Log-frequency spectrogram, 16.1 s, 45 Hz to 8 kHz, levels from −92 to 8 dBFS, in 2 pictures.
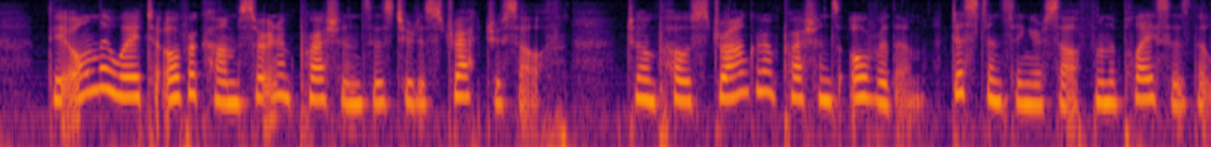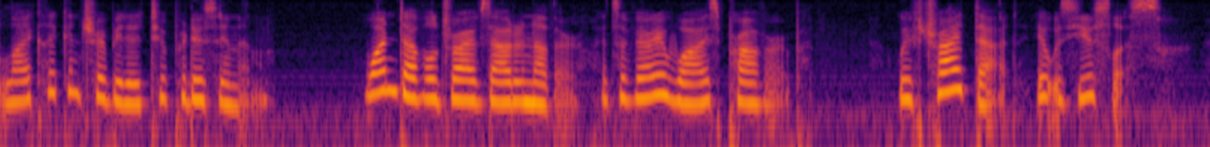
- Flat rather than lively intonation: No, average, 3.3 semitones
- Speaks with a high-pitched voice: Yes, high, 245 Hz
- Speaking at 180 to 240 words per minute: No, average, 165 wpm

